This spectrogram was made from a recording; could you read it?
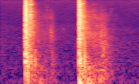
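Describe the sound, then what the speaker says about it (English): Two sharp, loud SKS rifle shots in the PUBG Battlegrounds game ring out about a second apart, each with a quick cracking onset and a short echoing tail. "DJ Chris is noticing Pinky hiding in that compound and is trying to snipe him with SKS."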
